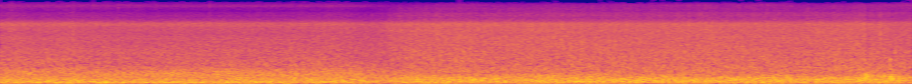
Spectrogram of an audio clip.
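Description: Steady, loud rushing noise of the outdoors, heaviest in the low end, with no distinct call or event.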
